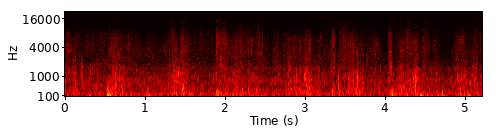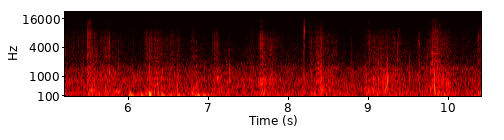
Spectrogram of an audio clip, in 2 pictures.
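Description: Footsteps on a snow-covered bridge deck at an unhurried walking pace, about two steps a second.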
